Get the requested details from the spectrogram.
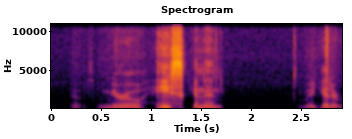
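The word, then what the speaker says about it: Miro Heiskanen: peachy you sent me mirojiskinen I mispronounced this guy's name over and over and over again the last time I was showing his cards so it's Miro hey skin and let me get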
